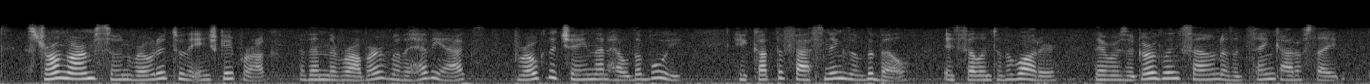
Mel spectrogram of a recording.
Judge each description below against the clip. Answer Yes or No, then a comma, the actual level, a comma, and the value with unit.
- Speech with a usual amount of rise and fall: Yes, average, 3.7 semitones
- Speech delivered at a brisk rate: Yes, fast, 215 wpm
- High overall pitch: Yes, high, 225 Hz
